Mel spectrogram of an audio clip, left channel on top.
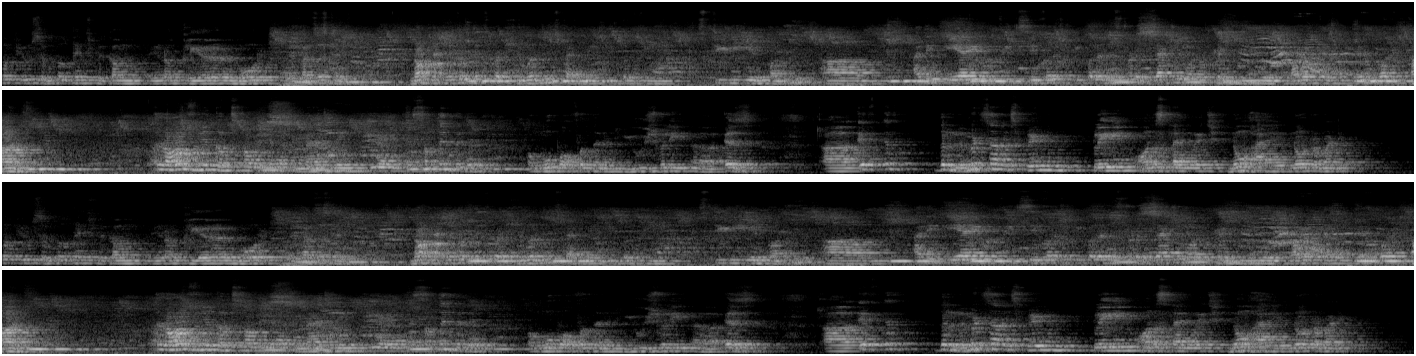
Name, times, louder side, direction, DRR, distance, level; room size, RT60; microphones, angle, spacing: voice 1, 0.0-3.5 4.1-6.7 7.1-8.7 9.1-14.4 15.6-18.9 19.4-21.6 21.9-23.1 23.4-27.5, left 1 dB, 45° left, -3 dB, 0.8 m, -29 dB
sound 1, 2.7-19.4, left 1 dB, 90° left, 0.5 m, -31 dB
2.8 x 2.6 x 3.9 m, 1.1 s
head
